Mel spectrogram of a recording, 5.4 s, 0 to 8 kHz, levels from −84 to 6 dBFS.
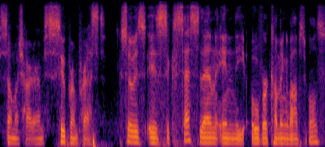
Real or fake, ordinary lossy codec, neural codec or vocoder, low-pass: real; Opus, 16 kbps; none; 7.2 kHz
